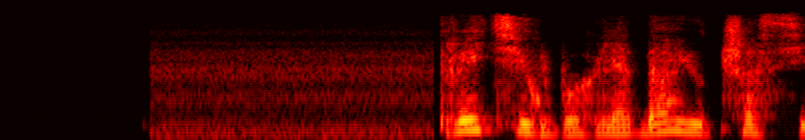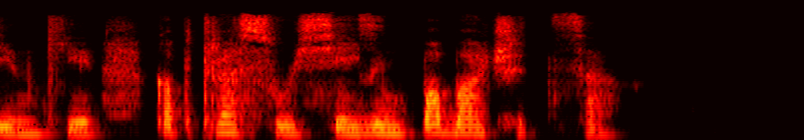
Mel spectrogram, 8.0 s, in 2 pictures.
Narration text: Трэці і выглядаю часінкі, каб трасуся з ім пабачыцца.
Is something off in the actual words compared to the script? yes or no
no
